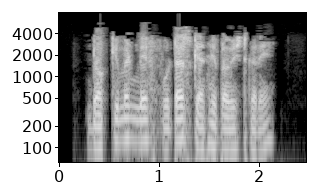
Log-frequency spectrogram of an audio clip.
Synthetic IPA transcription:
ɖɔkjumeɳʈmẽfoʈəɾskat̪ʰepɾəʋeʂʈkəɾẽ

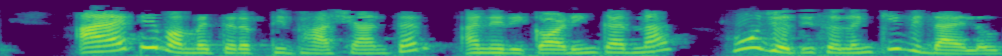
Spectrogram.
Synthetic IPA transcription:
aːjaːʈ̪iʋɐmbət̪əɾəft̪ʰibʱaːʃaːnt̪əɾɐ̰neɾikɔːɾɖɪŋɡ̚kɐɾnaːs | hũːd͡ʒoːt̪isoːlə̃ŋkiʋid̪aːjlə

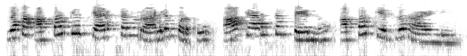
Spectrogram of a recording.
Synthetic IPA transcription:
ɔkɐʔɐpːaːɾkeːskjaːɾɐk̚ʈɐɾnuɾaːjɐɽɐmpɐɽɐkuaːkjaːɾɐk̚ʈɐɾpeːɾnuɐpːaːɾkeːslo̞ːɾaːjɐɳɖi

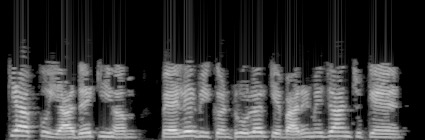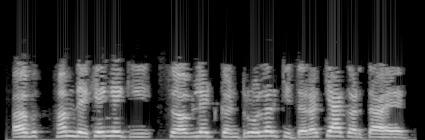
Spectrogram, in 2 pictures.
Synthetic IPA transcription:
kiaːp̚kojaːd̪ɦɛkiɦɐm | pɛɦlebʱikɐ̃ɳʈɾoːləɾkebaːɾemẽd͡ʒaːnt͡ʃʊkeɦɛ̃ː | ɐbɦɐmd̪eːkʰẽːŋɡekisəːɾʋleːʈkɐ̃ɳʈɾoːləɾkit̪ɐɾəɦkjaːkɐɾt̪aɦɛː

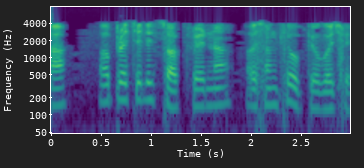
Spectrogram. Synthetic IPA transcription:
a | əpɾət͡ʃelit̪sɔfʈʋeɾnaəsəŋkʰjəupjoɡot͡ʃʰe

